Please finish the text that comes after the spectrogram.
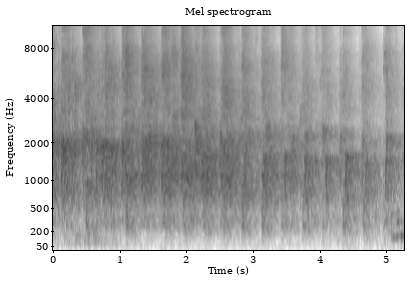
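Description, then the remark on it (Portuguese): An audience claps together to applaud the Lord, a steady, loud wash of many hands with faint rhythmic pulses running through it for the whole stretch, no voices standing out. “Você pode aplaudir o Senhor com a melhor salva de palmas que quer.”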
